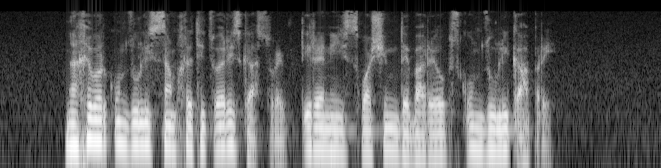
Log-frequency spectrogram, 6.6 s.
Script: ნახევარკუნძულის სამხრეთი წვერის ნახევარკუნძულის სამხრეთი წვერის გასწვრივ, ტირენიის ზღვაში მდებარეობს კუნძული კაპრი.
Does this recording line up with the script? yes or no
no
